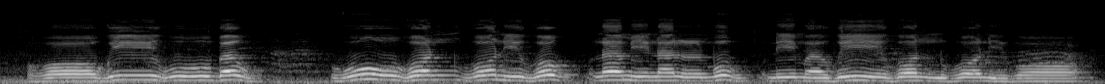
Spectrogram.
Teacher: Padahal ghin itu bukan huruf qalqalah. Jangan dimantulkan. Gho halus. Ghi ghubau ghon ghoni ghna minal mughni maghi ghon ghoni gho.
